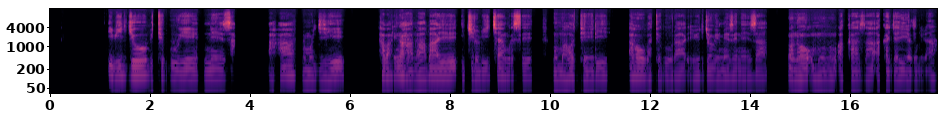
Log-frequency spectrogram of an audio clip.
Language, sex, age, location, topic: Kinyarwanda, male, 25-35, Nyagatare, finance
